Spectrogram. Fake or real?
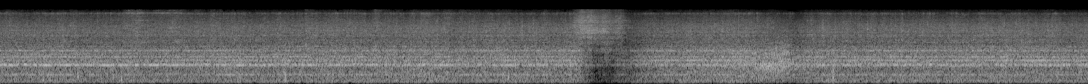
real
